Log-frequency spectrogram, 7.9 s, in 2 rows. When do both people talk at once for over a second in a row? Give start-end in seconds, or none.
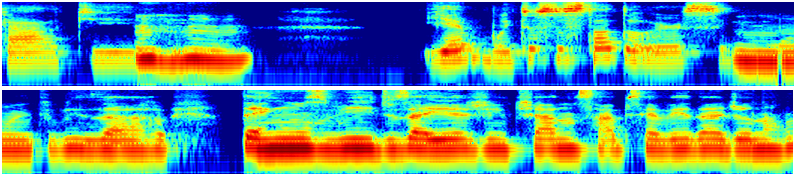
none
